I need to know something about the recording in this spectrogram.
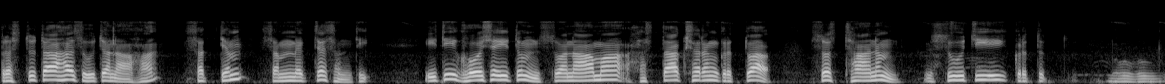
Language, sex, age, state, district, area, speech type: Sanskrit, male, 18-30, Karnataka, Raichur, urban, read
